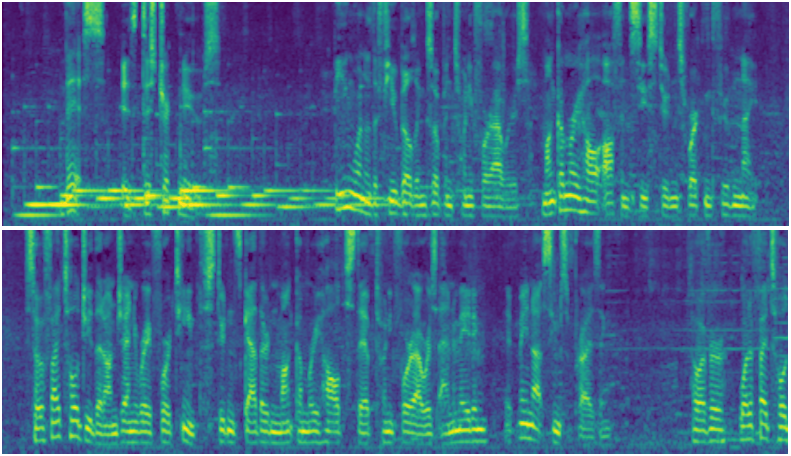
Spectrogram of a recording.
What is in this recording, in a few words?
Radio News Reporting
